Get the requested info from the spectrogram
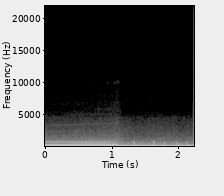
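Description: Yamaha MT-09's three-cylinder engine running through a straight-piped Mivv X-M5 exhaust with a race tune, holding a steady note at cruising speed. About a second in the steady note drops away into a rougher, irregular sound with short pops over a continuing low drone.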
